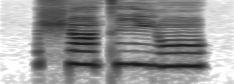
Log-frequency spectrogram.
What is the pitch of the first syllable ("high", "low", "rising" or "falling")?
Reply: high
